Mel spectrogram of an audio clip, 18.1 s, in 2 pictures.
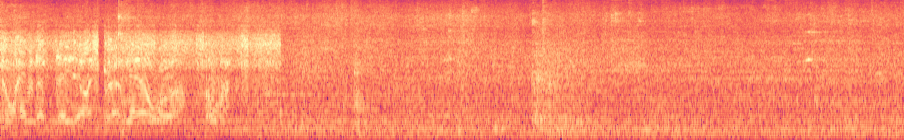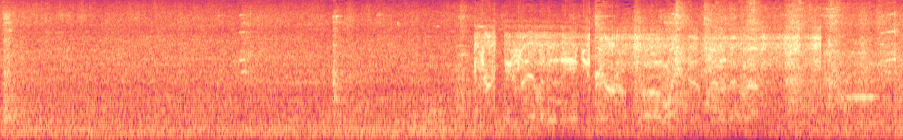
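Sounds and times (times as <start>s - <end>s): freight train wheels rolling: 2.8s - 13.8s.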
